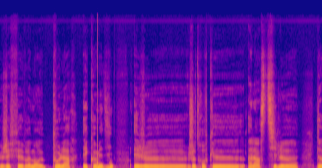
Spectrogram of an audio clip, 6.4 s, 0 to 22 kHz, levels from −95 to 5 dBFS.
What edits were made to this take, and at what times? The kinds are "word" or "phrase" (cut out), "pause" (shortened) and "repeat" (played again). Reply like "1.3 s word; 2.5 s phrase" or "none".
1.6 s pause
